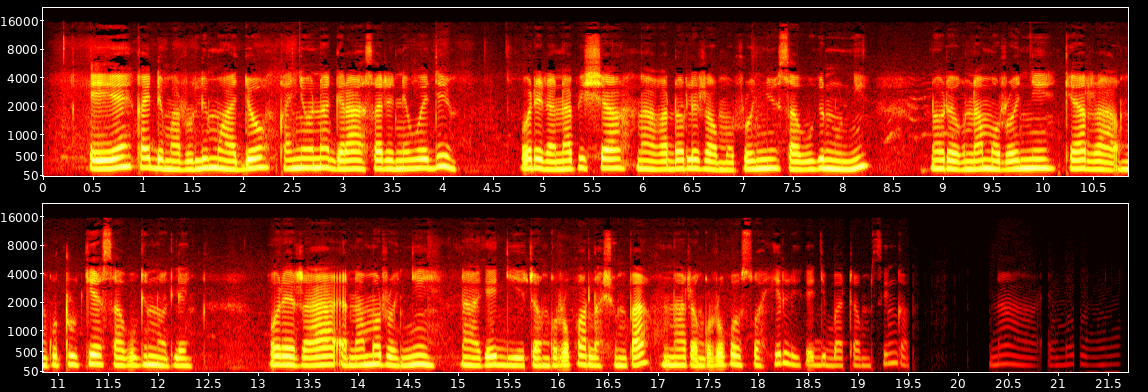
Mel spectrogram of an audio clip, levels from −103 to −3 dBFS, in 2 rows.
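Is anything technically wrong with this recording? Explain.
Yes. From 17.72 s to the end at 21.70 s, the speech fade-out carries truncation distortion on a fade. The level stage keeps too few bits and adds no dither, which fits a 12-bit path, so the quiet waveform collapses into coarse square steps. The tail turns gritty, worst from 19.62 s onward. Unlike steady hiss or a gate chattering, this grit grows as the level falls.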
